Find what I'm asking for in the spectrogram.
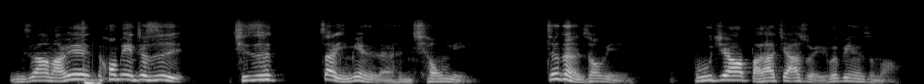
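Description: A man with a fairly high pitch makes very wide pitch swings. Long, frequent pauses break up his speech. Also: moderate pace. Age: 20s. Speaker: ex-convict turned chef. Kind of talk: casual chat.

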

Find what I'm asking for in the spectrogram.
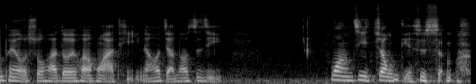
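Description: Speaking at a fairly quick pace, a woman uses an ordinary speaking voice with a fairly low pitch and ordinary pitch variation. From Taiwan. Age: 40s. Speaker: podcast host. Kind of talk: solo podcast monologue.

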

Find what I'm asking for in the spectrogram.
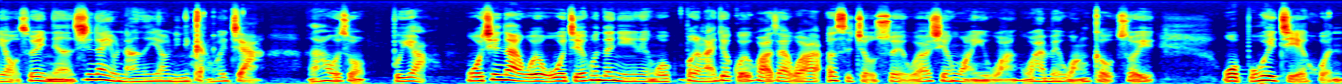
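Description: Speaking at a very fast pace, a woman with a fairly low pitch shows vocal fry. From Myanmar, ethnic Chinese of Yunnan descent. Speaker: community association secretary and Burmese language teacher. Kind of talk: interview, personal life story.

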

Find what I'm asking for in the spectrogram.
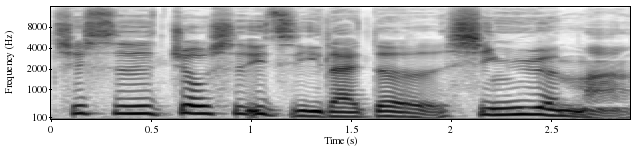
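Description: With vocal fry, a woman speaks in very wide pitch swings. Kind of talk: radio interview.

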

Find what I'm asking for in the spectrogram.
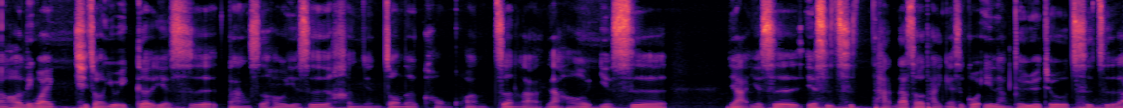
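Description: Fairly low and dark, a man's mellow voice keeps fairly even intonation. The recording is very clean, with a silent background. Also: moderate pace. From Sarawak, East Malaysia. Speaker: former junior doctor turned tutor. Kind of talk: casual chat. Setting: in the hosts' home.

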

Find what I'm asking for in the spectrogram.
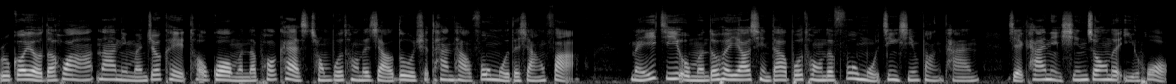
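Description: A woman's dark, mellow tone at medium pitch. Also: ordinary pitch variation, moderate pace, very clean recording, silent background. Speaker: student podcast host. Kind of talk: scripted narration.

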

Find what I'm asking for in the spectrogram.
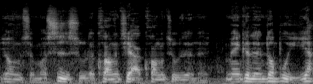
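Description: Pitch varies in an ordinary way across a normal speaking voice here. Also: man. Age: 50s. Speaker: photographer and poet. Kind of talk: interview conversation.

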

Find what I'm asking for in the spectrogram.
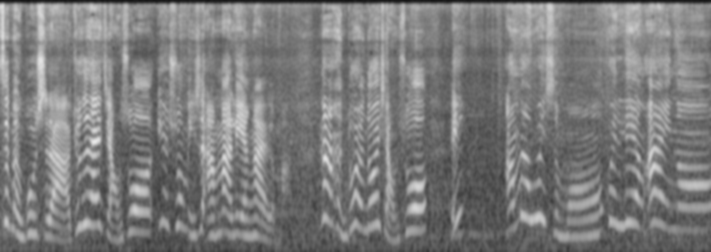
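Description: Amid noticeable background noise, a woman projects a raised voice at an extremely high pitch with very wide pitch swings and a moderate pace. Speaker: children's literature writer. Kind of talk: casual chat. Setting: outdoors at a metro station.

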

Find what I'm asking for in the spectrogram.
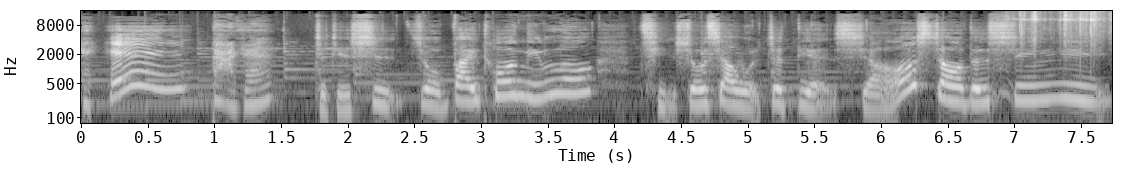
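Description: Spoken slowly in a put-on character voice with big pitch swings, over faint music in the background. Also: woman, fairly high pitch for a woman.

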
